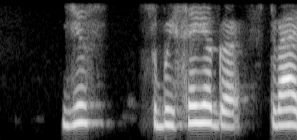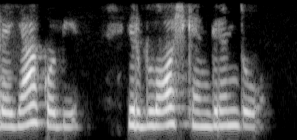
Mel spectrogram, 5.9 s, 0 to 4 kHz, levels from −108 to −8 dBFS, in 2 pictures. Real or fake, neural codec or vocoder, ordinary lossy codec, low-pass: real; none; AAC, 32 kbps; 3.6 kHz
